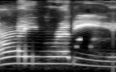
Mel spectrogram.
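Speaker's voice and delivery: high, goofy cartoon voice. Speaker tries out a voice for the others in the conversation, SpongeBob voice. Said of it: "let's see if I can do SpongeBob".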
